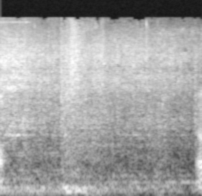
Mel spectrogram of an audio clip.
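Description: A gun fires in bursts.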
